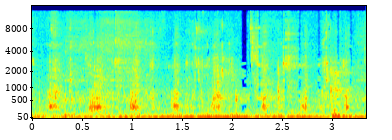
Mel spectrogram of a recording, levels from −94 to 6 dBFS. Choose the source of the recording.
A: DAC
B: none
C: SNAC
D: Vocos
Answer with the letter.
B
